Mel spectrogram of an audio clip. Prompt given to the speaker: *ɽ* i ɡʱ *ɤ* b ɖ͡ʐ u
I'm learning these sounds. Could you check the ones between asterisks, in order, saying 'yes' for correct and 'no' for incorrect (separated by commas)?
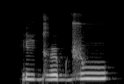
no, no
